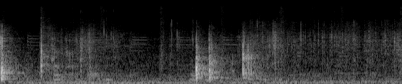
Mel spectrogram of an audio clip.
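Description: Cardboard packaging and its paper wrapping being handled during unboxing: a handful of short, sharp taps and rustles, one at the very start, another half a second later, and a quick cluster around two seconds in.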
